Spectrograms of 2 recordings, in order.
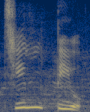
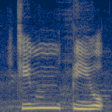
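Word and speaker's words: চিন্ত্য: না অবিক্ত মাচিন্তি মা চিন্তিয় চিন্তিয় চিন্ত বলা যাবে না চিন্তিয় চিন্তিয়তে প্লুত তিয়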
